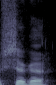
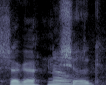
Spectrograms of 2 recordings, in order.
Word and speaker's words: Suga: real name though yeah his name is it's suga oh i thought it was sugar you just pronounce it sh you know what they have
